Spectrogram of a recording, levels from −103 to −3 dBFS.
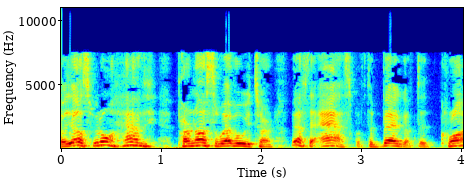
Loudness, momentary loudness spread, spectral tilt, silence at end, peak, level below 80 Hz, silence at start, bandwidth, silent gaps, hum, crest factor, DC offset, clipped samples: -14 LUFS; 12 LU; -6.5 dB/octave; 0 s; 0 dBFS; -42 dBFS; 0 s; 8 kHz; none; none; 14 dB; under 0.1%; under 0.1%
